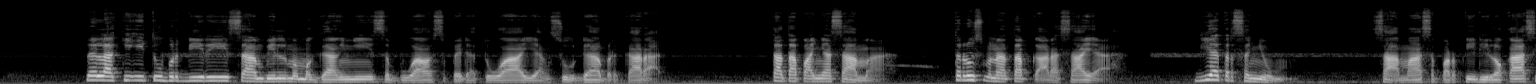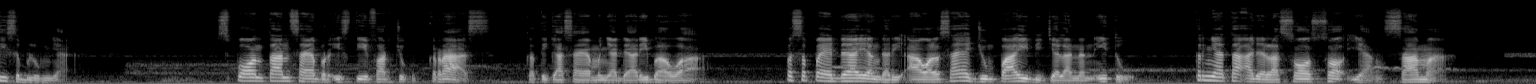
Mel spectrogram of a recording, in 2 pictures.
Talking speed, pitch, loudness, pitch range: 95 wpm, 120 Hz, -22 LUFS, 105-140 Hz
